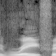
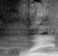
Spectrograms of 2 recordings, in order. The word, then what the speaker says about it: Ralph: Rafe. – Rafie Fiennes. – Rafie Fiennes. There That's the go. Way to do it. – There yeah. – you go. Rafie it's spelled Fiennes. Ralph, but it's Rafe.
